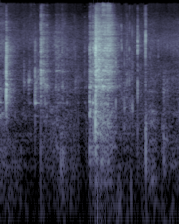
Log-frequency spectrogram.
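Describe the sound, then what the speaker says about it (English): Lamb rogan josh being stirred in a pot, with scattered metal spoon clinks and scrapes and one louder scraping burst midway, close and fairly quiet. "Again, give that a stir."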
